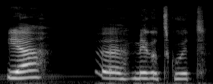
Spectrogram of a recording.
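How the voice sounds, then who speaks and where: Woman voicing a high-pitched, reserved Swiss boy. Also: steady tone, slow pace, dry recording, faint music behind. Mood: reserved, polite. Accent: Swiss German. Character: reserved young boy, curt but polite. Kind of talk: children's audio story acting.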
